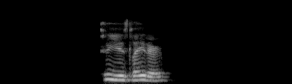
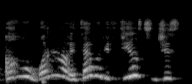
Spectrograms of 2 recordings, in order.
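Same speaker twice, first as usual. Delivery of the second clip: high, wide-eyed wonder at feeling safe; amazed disbelief; 7 semitones higher than usual. Retold or imitated. Retelling her amazement at a safe relationship, high and astonished. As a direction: marvel at it like a brand new discovery. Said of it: "It's like".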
